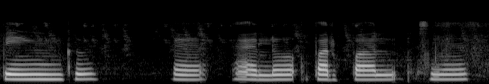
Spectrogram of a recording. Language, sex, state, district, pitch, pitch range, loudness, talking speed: Hindi, male, Bihar, Sitamarhi, 230 Hz, 225-240 Hz, -23 LUFS, 60 wpm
